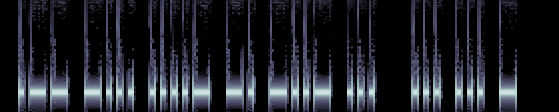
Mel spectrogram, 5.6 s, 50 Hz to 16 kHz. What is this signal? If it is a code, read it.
Morse code, heard as a keyed tone, about 22 wpm, 700 Hz. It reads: WB4NXS SST
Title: K1USN SST QSO Practice - 22wpm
